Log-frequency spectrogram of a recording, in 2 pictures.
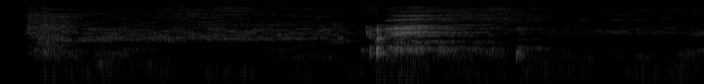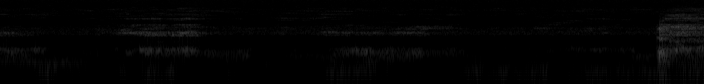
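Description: Several low, rumbling throaty bursts over about ten seconds, with faint room noise: repeated burping (belching).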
